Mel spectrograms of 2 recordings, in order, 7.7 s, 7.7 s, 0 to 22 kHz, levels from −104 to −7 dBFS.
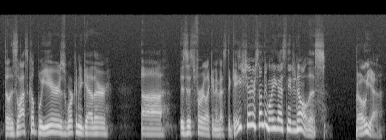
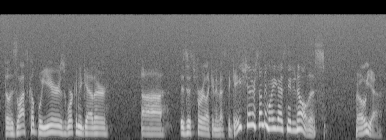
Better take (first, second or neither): first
